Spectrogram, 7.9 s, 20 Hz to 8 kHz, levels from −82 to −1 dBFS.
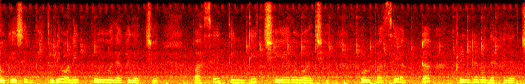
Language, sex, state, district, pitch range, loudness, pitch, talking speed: Bengali, female, West Bengal, Malda, 200-220 Hz, -17 LUFS, 215 Hz, 150 wpm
